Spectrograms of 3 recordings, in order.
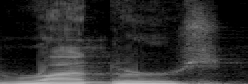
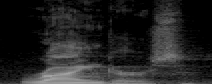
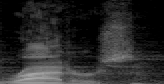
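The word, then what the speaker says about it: Rynders: my name is reinders r-y-n-d-e-r-s and I've heard it pronounce writers and renders and it's been misspelled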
